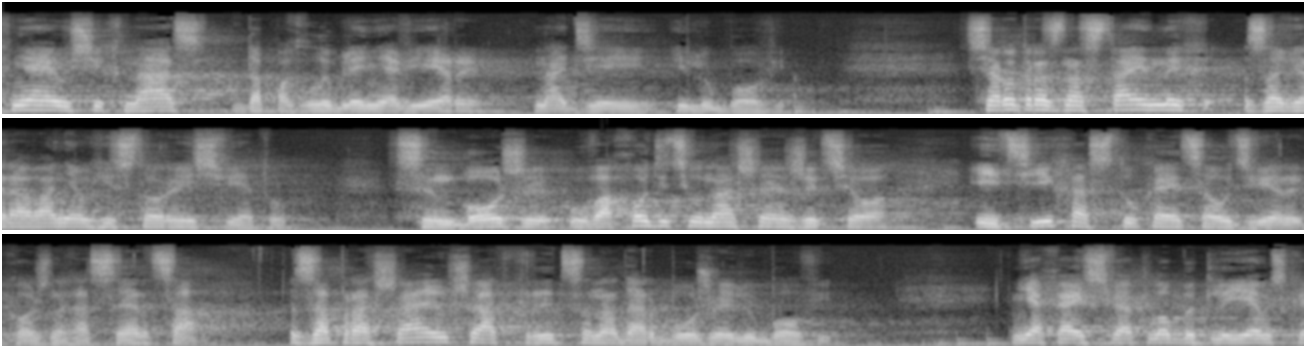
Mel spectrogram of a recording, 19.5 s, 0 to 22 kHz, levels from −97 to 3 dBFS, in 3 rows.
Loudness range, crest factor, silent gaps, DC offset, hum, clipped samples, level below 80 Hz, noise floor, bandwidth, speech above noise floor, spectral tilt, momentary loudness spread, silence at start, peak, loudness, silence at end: 4 LU; 18 dB; none; 0.8%; none; under 0.1%; -52 dBFS; -40 dBFS; 14.5 kHz; 23 dB; -4 dB/octave; 11 LU; 0 s; 0 dBFS; -17 LUFS; 0 s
